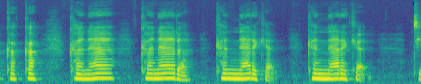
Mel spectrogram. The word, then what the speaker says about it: Connecticut: Connecticut, Connecticut. Do you notice? There's a flap T in there. Dicket, dicket, Connecticut, Connecticut.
